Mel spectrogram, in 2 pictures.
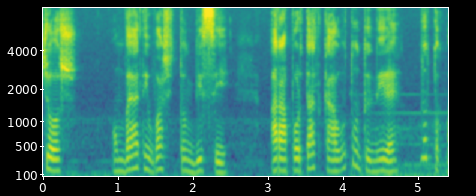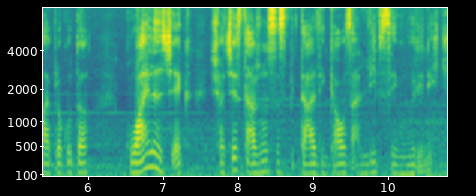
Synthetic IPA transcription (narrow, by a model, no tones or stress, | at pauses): d͡ʒoʃombead̪inwaʃiŋk̚t̪ond̪isi | aɾapo̞rt̪at̪kəaːvut̪oɨnt̪ɨlniɾe̞nut̪o̞kmajpləkut̪əkuajləsd͡ʒekʃiat͡ʃe̞st̪aːʒunsɨnspi̥t̪ald̪iŋkauza̰lipse̞junujɾḭnḭkʲ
